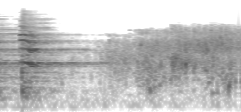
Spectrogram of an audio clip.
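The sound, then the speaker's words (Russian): A short bright chime-like hit, then a steady wash of rushing sea water that swells louder, like waves surging and splashing. No voices are heard. “Ну, позвольте, я слышу, волны гудят. Неужели море?”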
